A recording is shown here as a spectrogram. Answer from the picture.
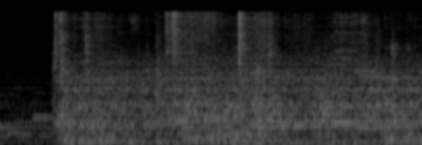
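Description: Benchtop can-sealing (seaming) machine running as it seams the lid onto a filled can, a steady mechanical noise that starts about half a second in.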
